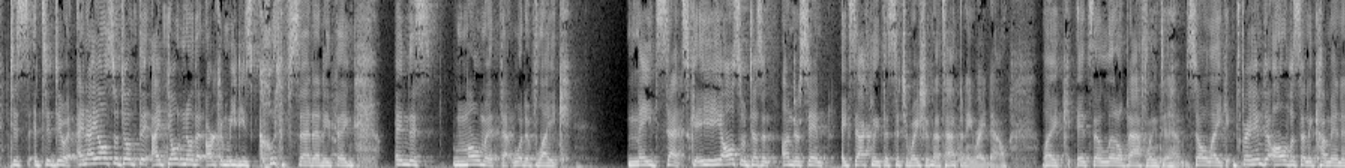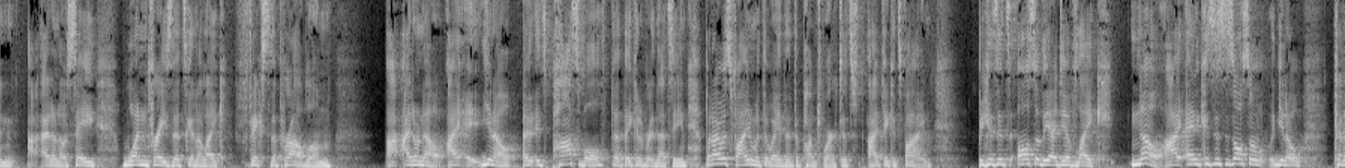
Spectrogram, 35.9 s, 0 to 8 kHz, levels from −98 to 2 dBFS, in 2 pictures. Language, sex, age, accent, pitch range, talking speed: English, male, 30-49, American, 150-190 Hz, 200 wpm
